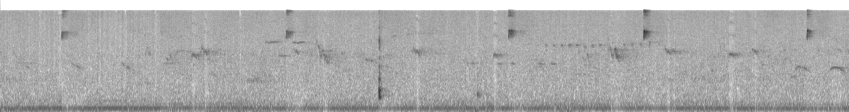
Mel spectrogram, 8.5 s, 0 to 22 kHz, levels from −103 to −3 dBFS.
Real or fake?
real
